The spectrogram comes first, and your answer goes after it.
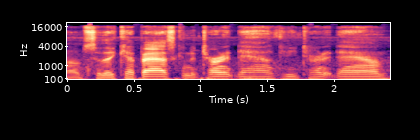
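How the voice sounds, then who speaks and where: With a Southern US accent, this voice moves at a fairly quick pace with ordinary pitch variation. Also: man. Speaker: singer-songwriter vlogger. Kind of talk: vlog. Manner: casual, animated.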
